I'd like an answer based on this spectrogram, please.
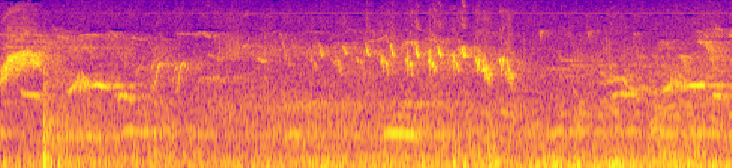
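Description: Birds chirping in quick runs of short high notes over a low murmur of a crowd's distant voices, with one sharp knock about a third of a second in.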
